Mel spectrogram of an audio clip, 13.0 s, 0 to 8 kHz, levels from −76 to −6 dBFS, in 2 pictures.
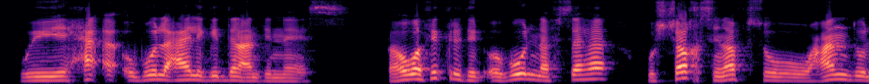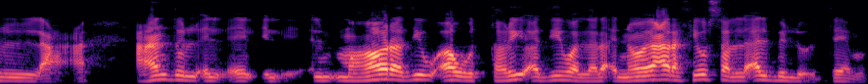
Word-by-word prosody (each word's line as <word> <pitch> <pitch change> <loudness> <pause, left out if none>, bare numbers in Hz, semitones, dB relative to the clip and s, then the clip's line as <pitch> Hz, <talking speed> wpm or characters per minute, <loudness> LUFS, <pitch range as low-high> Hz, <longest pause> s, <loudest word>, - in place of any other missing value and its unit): ويحقق 140 +5 -1
قبول 155 +4 0
عالي 155 +1 +3
جدًا 145 0 -1
عند 125 -1 -1
الناس. 115 -2 -10 0.2
فهو 180 +2 +4
فكرة 185 -7 -5
القبول 140 +7 -1
نفسها 170 +7 0 0.3
والشخص 145 - +2
نفسه 140 -7 -3
عنده 160 +3 +1
الع 125 -4 -6 0.4
عنده 160 0 +1
ال 140 -2 -6
ال 125 -1 -8
ال 125 - -6
ال 120 - -14
المهارة 135 +6 +5
دي 165 +4 -4
وآه، 150 -2 +3
والطريقة 135 +3 -2
دي 145 +4 -7
والّا 120 -5 -1
لأ، - - -2
إن 125 0 -6
هو 140 +2 +4
يعرف 165 +1 +5
يوصل 165 -5 -2
لقلب 150 -2 -1
اللي 125 -3 -7
قدّامه. 115 -1 -10
145 Hz, 150 wpm, -23 LUFS, 130-165 Hz, 0.4 s, المهارة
